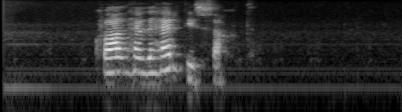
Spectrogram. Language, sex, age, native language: Icelandic, female, 50-59, Icelandic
